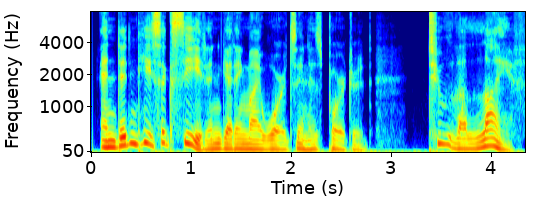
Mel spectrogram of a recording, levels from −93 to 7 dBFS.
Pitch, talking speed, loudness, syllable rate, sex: 125 Hz, 180 wpm, -17 LUFS, 4.7 syllables/s, male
